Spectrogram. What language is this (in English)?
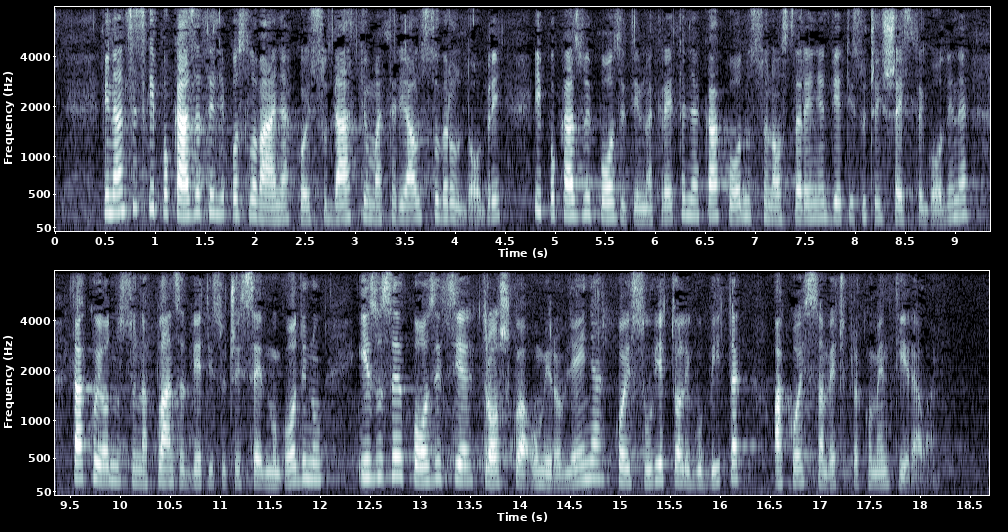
Croatian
